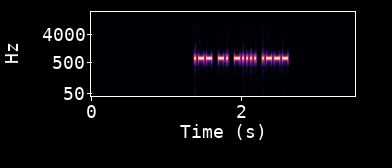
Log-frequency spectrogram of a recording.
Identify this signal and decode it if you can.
Morse code, heard as a keyed tone, about 47 wpm, 700 Hz. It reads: WN6J
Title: USA Call Signs - 4 Characters - Repeated 2x - 45wpm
